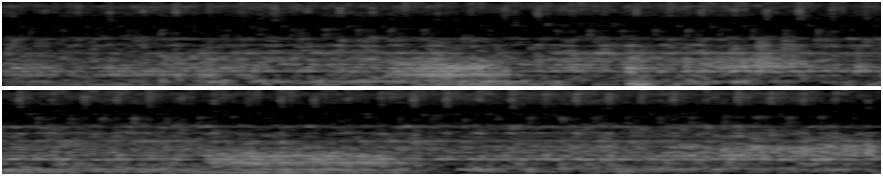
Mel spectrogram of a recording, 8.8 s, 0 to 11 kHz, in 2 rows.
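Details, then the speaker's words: Kijang engine idling warm after a drive, carburettor power jet just adjusted, idle rpm slightly high; fast, even mechanical ticking from loose valve clearance set at 15 in and 25. "Dan suara idle-nya seperti ini. Agak berisik mungkin ya. Ini setelan klepnya agak longgar di 15 in dan 25."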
